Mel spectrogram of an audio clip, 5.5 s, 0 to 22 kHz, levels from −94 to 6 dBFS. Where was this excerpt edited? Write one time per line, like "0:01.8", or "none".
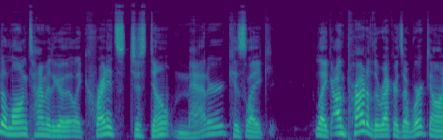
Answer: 0:03.9

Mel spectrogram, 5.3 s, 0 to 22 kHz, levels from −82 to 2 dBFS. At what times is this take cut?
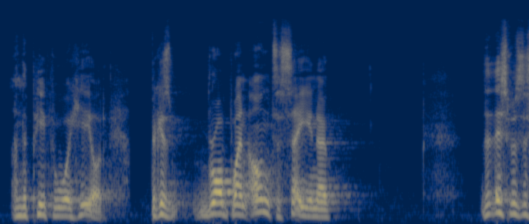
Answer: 0:01.3

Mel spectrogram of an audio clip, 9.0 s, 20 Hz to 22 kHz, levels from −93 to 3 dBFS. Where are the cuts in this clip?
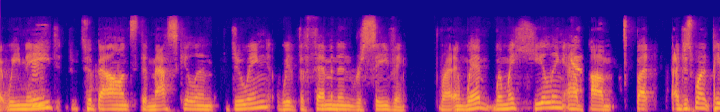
0:07.3

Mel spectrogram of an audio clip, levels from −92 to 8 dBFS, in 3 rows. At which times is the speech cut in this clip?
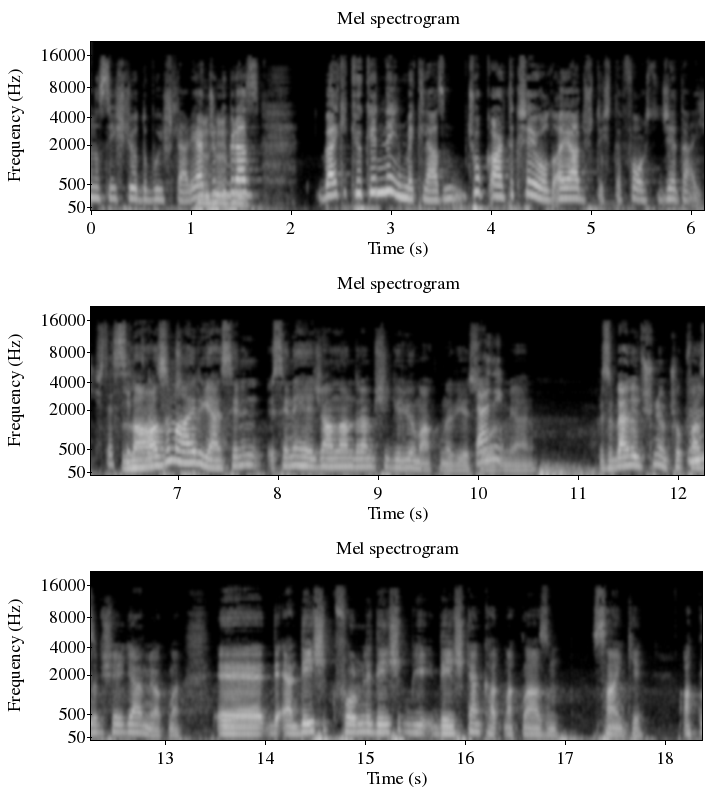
0:11.4

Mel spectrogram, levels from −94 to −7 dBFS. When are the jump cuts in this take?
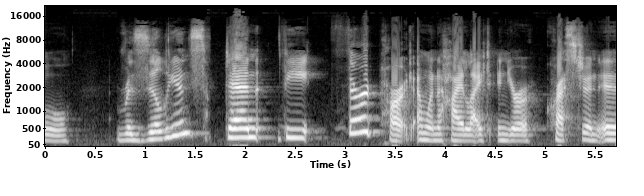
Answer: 0:01.6
0:02.8

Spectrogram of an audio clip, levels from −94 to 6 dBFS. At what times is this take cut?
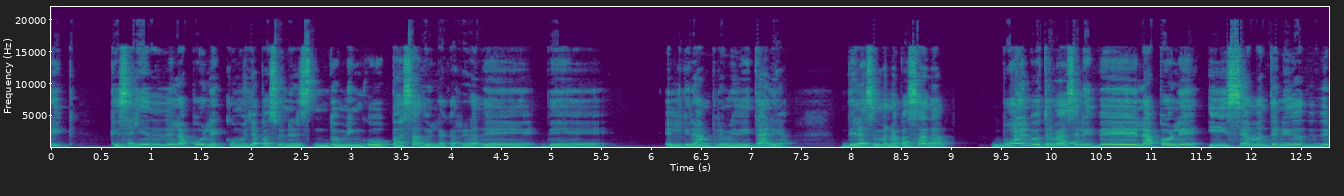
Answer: none

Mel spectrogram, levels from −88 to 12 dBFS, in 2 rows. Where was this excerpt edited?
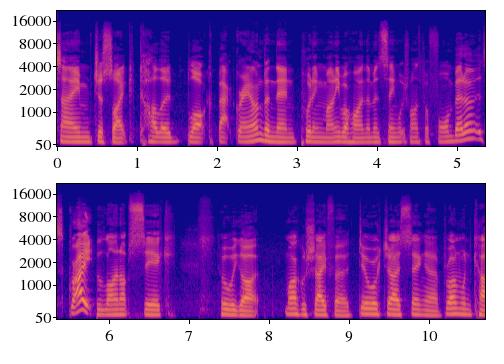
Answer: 0:05.8

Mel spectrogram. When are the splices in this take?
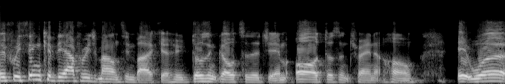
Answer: none

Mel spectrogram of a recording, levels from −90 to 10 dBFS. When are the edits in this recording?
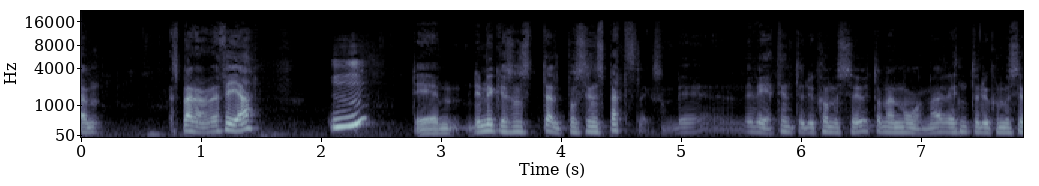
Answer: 0:02.6

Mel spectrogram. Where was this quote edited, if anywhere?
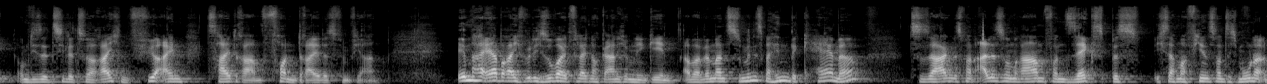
none

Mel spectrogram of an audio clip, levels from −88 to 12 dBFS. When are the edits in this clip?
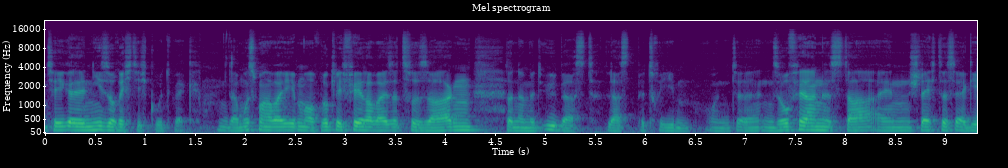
0:04.6

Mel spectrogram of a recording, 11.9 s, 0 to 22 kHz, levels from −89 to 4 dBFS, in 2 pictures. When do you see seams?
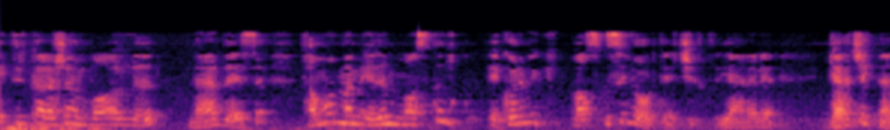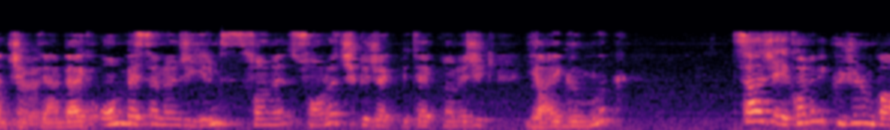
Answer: none

